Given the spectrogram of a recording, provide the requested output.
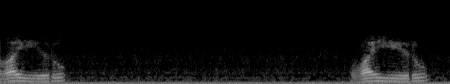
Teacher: هذه الراء مرققة عند ورش لأنها متطرفة وقبلها ياء ساكنة من نفس الكلمة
